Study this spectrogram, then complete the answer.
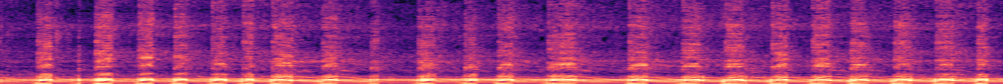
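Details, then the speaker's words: Vintage chainsaw with a governed carb cutting a leaning tree: the note rises and dips about twice a second, blubbering under load however lean it is set. Normal running. "This old girl is running beautifully. You can hear this thing has a governed carb. So, uh, it, uh, it blubers no matter how lean you you can't lean this thing out too much."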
